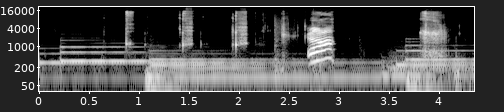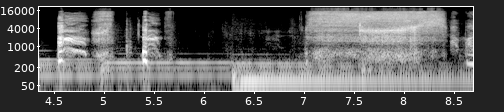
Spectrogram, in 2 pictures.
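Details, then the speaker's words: About two seconds of pump-spray hiss after scattered clicks and brief voice sounds, with background music: a propolis throat spray (17 mg flavonoid) that is nearly used up, sprayed into the throat. "나 이거 목스프레이 거의 다 써 가는구나"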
